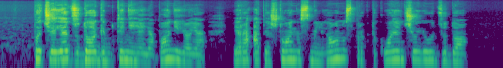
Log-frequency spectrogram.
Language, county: Lithuanian, Alytus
